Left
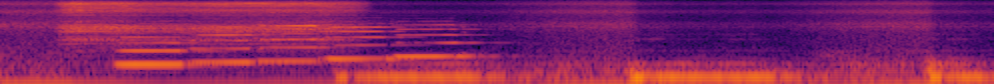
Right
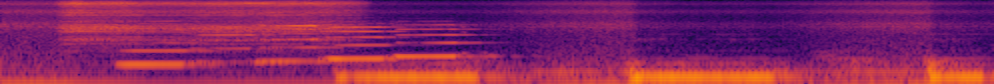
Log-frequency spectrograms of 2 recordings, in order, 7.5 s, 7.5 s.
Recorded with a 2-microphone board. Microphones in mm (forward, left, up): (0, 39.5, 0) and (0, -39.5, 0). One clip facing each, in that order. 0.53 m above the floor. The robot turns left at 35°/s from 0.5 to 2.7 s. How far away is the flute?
About 2.5 m.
